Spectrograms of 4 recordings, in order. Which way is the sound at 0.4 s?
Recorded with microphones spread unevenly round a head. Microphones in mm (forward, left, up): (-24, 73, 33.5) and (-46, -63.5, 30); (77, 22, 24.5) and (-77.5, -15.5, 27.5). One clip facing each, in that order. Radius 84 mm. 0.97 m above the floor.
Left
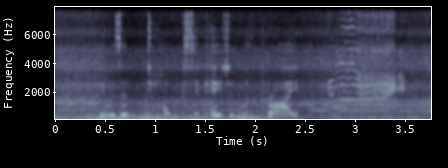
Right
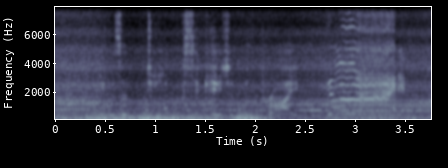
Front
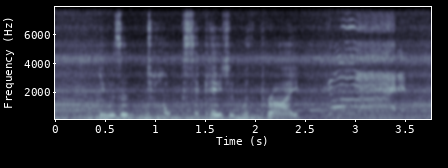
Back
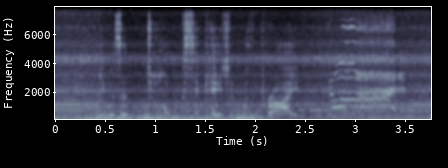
20° left.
